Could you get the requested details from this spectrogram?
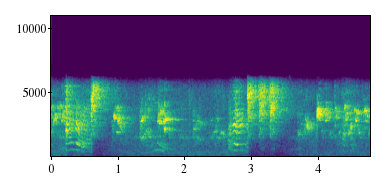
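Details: Pet Hahn's macaw chattering a little on its own, August 2012: a rambling string of short chirps, squeaky whistles and throaty murmurs at an irregular pace, with low background hum.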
